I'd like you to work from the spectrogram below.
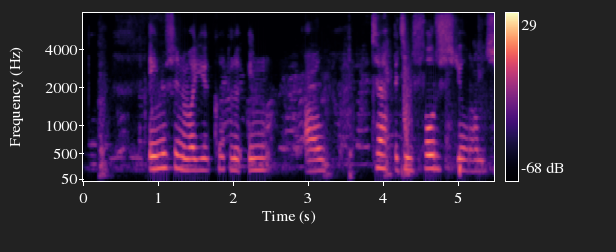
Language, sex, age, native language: Icelandic, male, 18-19, English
